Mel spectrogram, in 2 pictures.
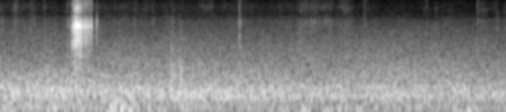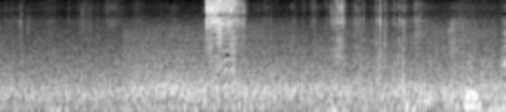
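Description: Lobster pot being worked by hand: two short scratchy rustles of twine and netting, about a second in and again around seven seconds, over a steady outdoor background hiss.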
